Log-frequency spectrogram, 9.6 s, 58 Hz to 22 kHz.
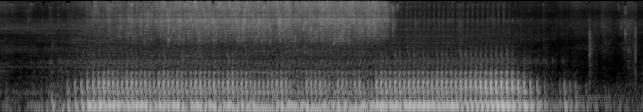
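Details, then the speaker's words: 2017 20ft Airstream Flying Cloud water pump with newly installed IRVWPC2 controller, first run with water on; loud steady droning buzz with fast pulsing rattle because the hoses were pressed against metal, carrying pump vibration into the body. "That was pretty noisy that first little try, but my hoses were up against the metal on the far side there."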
